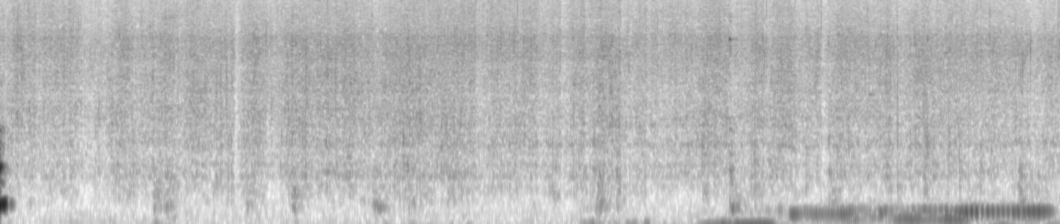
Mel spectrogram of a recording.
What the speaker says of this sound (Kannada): ಹಸಿಮೆಣ್ಸಿನ್ಕಾಯಿ ಸೇರಿಸ್ಕೊತಾ ಇದ್ದೀನಿ ಎಲ್ಲವನ್ನು ಮಿಕ್ಸ್ ಮಾಡ್ಕೊಳ್ಳೋಣ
